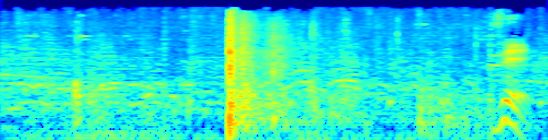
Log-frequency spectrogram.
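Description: Street-clash field audio: faint voices and street noise, broken a little before halfway by one sharp, loud bang.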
